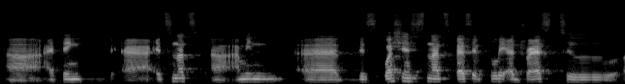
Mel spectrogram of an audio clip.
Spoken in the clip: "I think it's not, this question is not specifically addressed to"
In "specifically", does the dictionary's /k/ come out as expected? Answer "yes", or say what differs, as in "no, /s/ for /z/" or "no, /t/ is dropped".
yes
